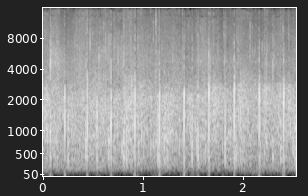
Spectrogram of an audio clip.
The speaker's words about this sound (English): Can we just give a round of applause for the praise and worship?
